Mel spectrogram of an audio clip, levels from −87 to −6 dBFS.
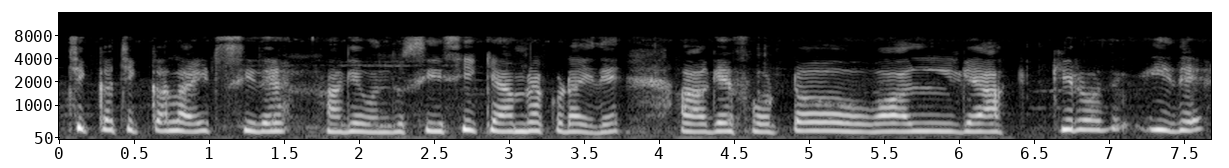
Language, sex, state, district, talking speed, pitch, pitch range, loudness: Kannada, female, Karnataka, Bellary, 110 wpm, 240 Hz, 230-265 Hz, -24 LUFS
